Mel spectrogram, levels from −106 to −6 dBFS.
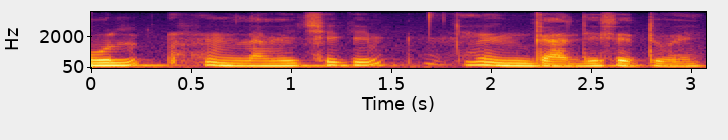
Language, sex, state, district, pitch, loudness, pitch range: Bajjika, male, Bihar, Vaishali, 140 Hz, -17 LUFS, 130-160 Hz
